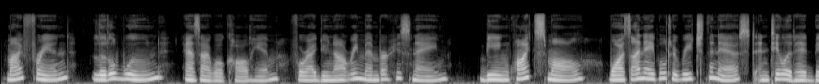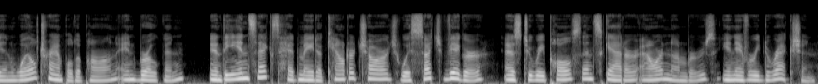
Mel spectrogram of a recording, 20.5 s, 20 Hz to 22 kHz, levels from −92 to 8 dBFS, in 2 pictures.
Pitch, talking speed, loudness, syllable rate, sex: 180 Hz, 160 wpm, -19 LUFS, 3.6 syllables/s, female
